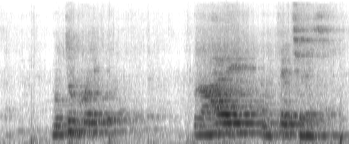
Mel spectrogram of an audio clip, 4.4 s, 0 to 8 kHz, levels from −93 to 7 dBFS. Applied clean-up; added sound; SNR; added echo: neural separator model SepFormer DNS4.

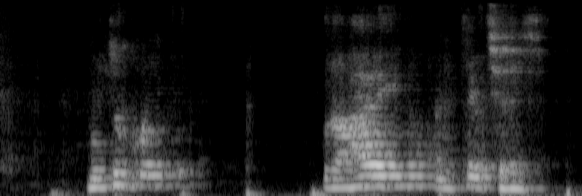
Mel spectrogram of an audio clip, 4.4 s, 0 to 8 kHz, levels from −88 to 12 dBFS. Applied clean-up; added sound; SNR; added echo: neural mask model DeepFilterNet 3.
